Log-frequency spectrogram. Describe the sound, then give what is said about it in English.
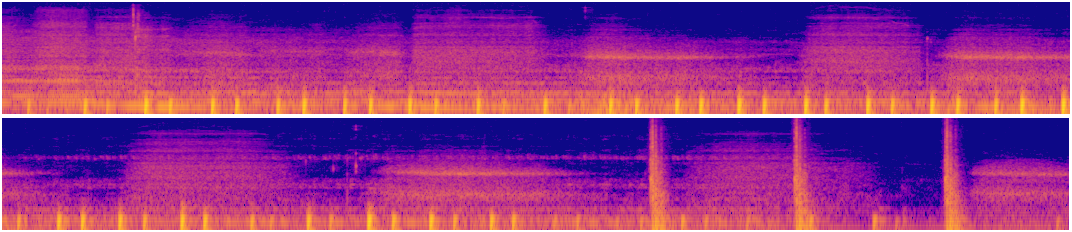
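A racing heartbeat sound effect plays for a person hiding in a locker as a vehicle approaches: many quick, regular, low thumps over a soft hum, followed near the end by a few sharp clicks. “My heart was racing. I feared that it'd give me away, so I tried to calm myself”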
